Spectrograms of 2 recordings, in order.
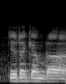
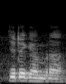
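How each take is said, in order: The two takes are said the same way.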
